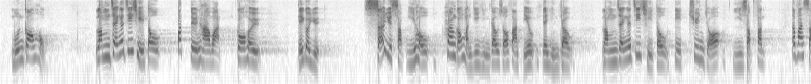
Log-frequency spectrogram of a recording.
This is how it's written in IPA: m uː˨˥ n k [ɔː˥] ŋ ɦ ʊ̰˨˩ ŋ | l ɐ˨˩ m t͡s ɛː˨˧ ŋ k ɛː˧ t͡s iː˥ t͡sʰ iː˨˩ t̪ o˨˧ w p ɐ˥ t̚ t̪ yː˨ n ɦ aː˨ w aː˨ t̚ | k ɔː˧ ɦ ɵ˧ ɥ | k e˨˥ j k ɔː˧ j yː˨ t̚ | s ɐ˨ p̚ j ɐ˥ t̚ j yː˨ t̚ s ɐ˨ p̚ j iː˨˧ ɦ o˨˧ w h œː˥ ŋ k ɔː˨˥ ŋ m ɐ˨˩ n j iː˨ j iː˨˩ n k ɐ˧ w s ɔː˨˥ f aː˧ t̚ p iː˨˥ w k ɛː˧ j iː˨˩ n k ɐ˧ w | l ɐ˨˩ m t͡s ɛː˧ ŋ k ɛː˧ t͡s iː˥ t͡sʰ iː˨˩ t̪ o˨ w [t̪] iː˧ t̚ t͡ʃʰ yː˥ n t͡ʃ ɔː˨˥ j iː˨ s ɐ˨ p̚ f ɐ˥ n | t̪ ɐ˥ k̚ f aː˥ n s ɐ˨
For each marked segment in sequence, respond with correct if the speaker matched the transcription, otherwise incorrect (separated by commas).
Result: correct, correct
